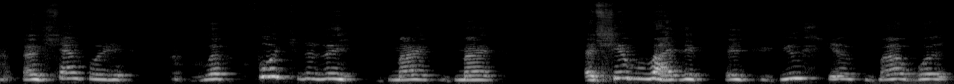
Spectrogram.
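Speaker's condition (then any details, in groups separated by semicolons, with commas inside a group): Cerebral palsy, myasthenia gravis; no hand function; myasthenia gravis also diagnosed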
